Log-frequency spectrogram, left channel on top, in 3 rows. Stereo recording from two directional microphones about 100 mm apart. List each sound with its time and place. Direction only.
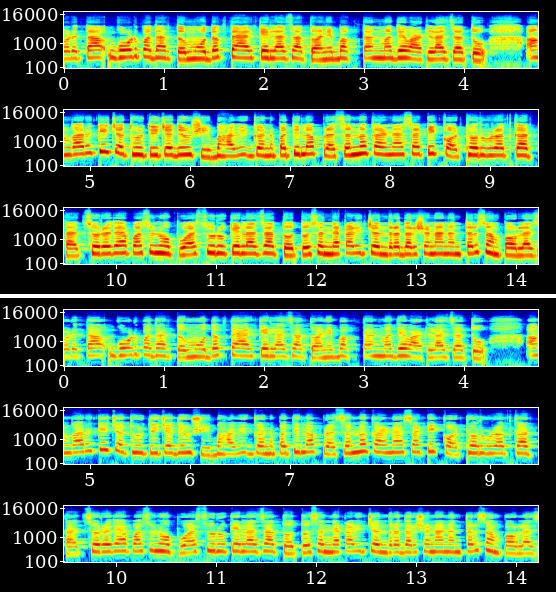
0.2 s speech: 30° left (ahead or behind)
